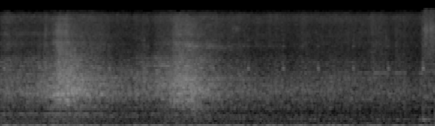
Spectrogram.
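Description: Steady low road and engine rumble from a car in motion, heard from the car, with two swells of noise from vehicles passing the other way, the first about half a second in and the second about two seconds in.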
